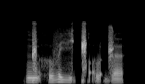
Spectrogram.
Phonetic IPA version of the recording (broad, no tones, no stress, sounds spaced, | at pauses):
ŋ͡ǁ ṵ h u v e vʲ ɛ ǁ ɔ̰ l ɔ̰ ɖ͡ʐ œ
